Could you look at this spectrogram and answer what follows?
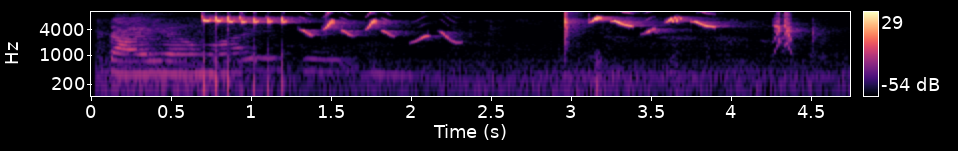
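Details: Javan indigo flycatcher song: after a low harmonic tone at the start, a rapid series of very high chirps, then thin downslurred and upslurred whistles repeating in short bursts, with a second fast chirp run near three seconds.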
